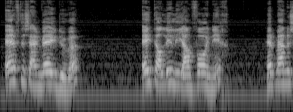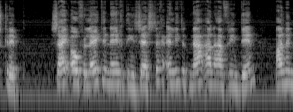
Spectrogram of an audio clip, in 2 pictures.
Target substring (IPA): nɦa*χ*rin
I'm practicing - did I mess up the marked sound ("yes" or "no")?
yes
